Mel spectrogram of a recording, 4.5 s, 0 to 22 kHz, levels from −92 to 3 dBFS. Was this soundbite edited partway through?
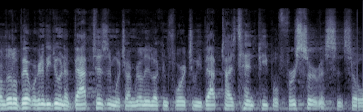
yes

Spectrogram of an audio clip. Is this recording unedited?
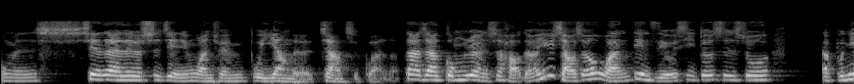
no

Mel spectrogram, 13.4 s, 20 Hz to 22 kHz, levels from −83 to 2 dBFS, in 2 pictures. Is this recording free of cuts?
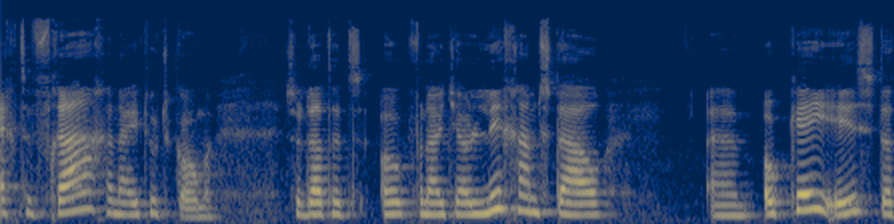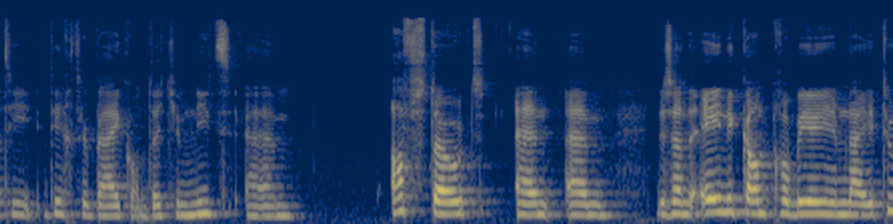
yes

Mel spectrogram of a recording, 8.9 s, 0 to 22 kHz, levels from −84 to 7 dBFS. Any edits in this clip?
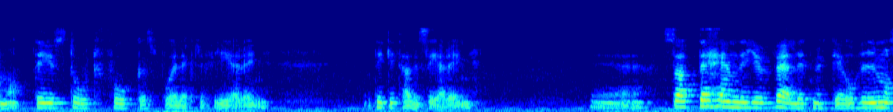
no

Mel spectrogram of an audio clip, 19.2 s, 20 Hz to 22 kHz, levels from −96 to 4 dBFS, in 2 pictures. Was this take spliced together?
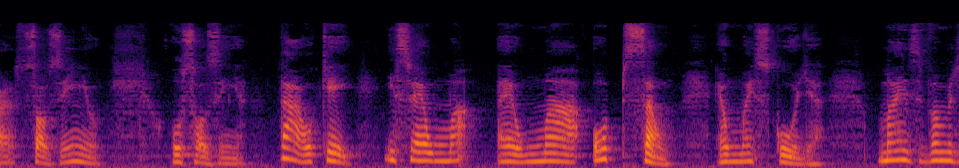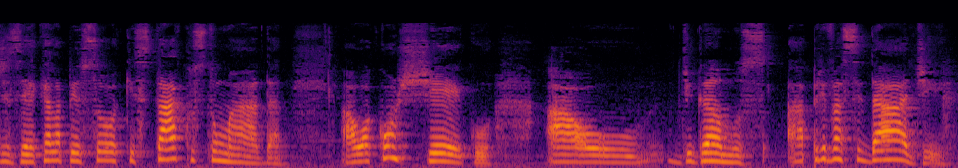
no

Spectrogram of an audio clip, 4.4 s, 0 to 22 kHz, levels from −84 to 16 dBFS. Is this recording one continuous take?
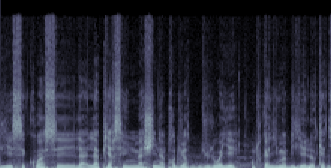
yes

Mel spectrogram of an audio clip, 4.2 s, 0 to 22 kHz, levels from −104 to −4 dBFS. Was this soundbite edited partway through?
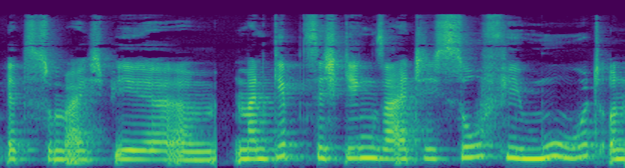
yes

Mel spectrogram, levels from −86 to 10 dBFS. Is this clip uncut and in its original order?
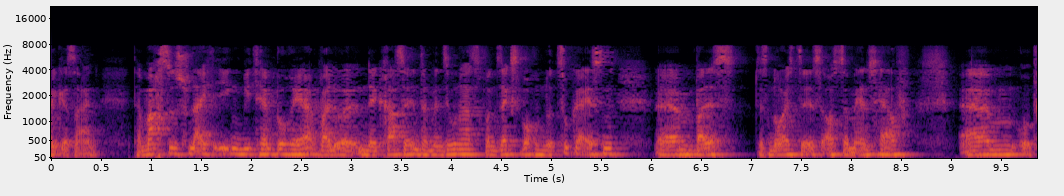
yes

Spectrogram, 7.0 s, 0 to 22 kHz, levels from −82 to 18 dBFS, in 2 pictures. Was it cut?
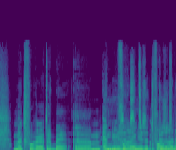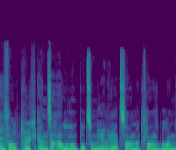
no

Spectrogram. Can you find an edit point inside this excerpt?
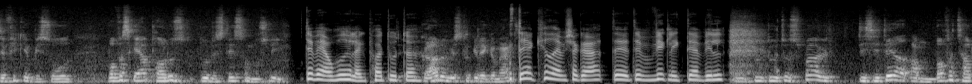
no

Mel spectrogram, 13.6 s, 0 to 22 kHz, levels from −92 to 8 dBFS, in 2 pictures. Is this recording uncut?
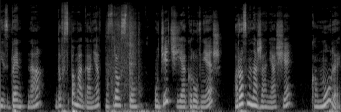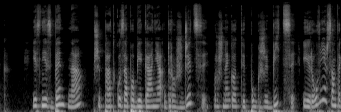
no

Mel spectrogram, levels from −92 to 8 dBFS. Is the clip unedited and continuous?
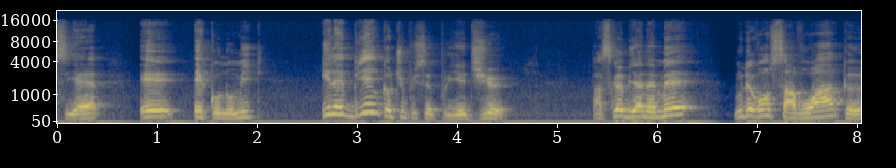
yes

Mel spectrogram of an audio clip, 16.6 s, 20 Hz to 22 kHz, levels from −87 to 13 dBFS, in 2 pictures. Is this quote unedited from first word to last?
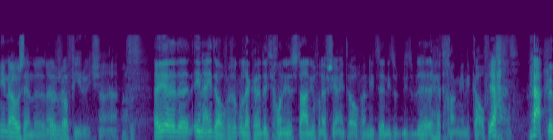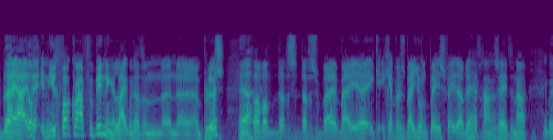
yes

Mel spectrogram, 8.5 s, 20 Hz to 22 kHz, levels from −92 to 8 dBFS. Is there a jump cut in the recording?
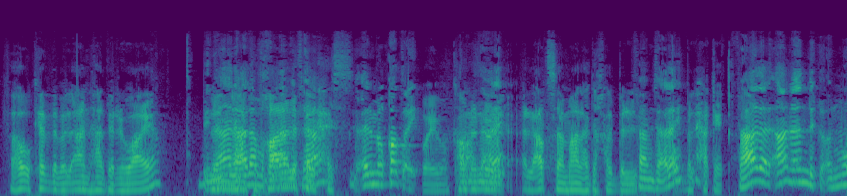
yes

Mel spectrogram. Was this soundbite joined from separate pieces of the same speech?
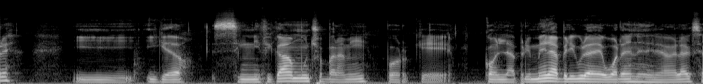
yes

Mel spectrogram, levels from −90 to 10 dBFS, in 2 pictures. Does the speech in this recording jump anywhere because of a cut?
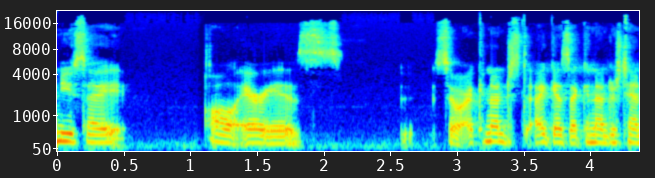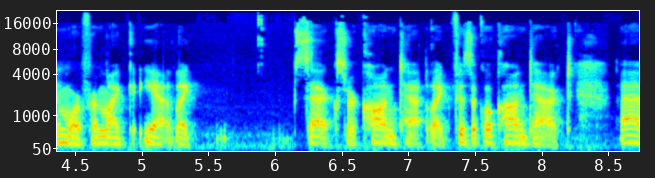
no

